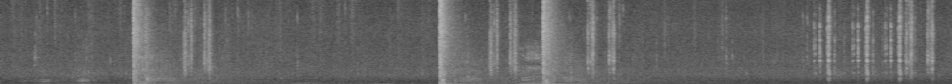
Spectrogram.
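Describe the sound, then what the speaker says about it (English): Shotgun blasts from a hunting game, theHunter Primal, come as three loud, spaced booms over a soft, rain-like background hiss, followed by faint small clicks and ticks. "That's two of them dead with the shotgun."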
